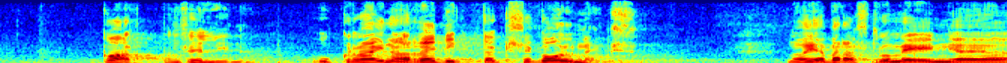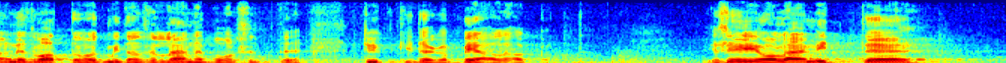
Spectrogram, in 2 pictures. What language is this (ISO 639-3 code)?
est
